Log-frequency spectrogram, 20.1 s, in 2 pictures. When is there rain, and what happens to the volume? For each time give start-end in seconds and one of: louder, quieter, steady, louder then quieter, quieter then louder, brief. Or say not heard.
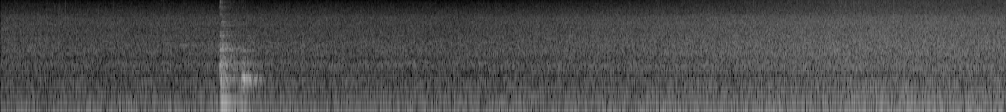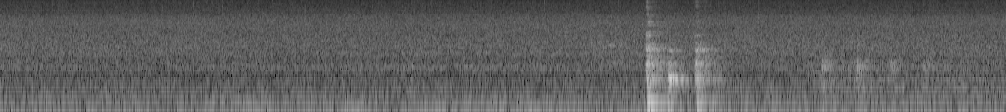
0.0-20.0 louder.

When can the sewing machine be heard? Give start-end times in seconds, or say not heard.
18.1-19.9.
